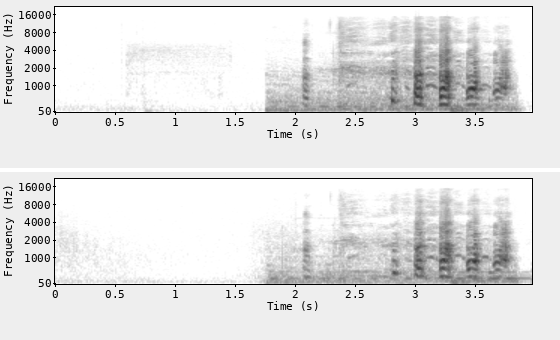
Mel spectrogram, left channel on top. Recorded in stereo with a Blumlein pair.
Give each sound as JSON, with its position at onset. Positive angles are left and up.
{"t": 1.8, "sound": "laughter", "azimuth_deg": 65, "distance_m": 1.6}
